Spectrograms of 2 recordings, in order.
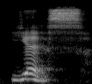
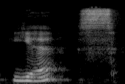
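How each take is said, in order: First: Said in the usual way. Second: "yes" split into "ye", pause, "sss"; sounded out. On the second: Shown as a demonstration. Teacher inviting pupils to help, yes split as ye, s. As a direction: set the final S of "yes" apart. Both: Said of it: "Help me say".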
